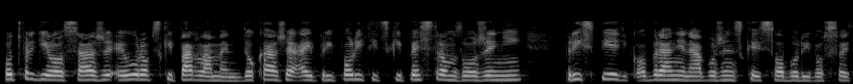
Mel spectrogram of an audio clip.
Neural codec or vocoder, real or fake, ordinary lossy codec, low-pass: none; real; none; none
